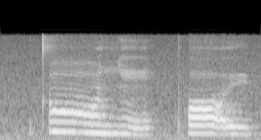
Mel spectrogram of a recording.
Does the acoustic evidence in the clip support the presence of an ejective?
yes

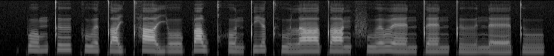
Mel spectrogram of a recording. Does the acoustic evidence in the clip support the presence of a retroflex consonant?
no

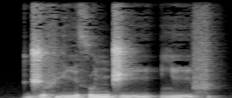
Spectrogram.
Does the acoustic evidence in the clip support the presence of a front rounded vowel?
yes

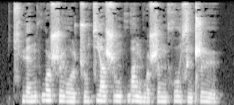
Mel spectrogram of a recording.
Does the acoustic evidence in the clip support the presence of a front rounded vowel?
no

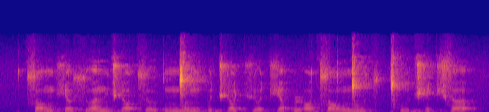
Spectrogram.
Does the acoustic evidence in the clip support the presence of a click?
yes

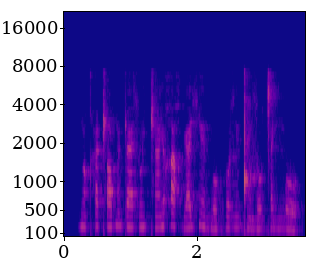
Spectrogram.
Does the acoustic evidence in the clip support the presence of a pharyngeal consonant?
no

